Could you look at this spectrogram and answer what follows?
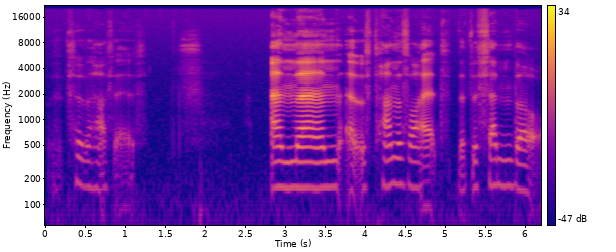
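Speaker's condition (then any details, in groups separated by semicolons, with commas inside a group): Mouth cancer; survivor; speech not good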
